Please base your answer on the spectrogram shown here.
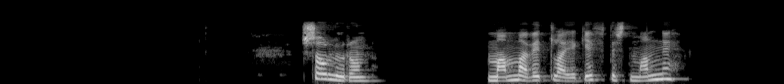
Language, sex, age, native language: Icelandic, female, 50-59, Icelandic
